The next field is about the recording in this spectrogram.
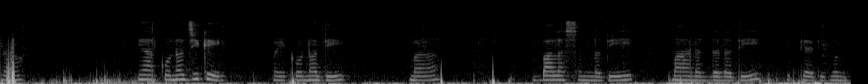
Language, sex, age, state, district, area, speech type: Nepali, female, 30-45, West Bengal, Darjeeling, rural, spontaneous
